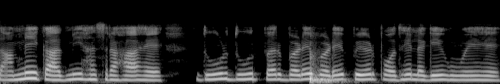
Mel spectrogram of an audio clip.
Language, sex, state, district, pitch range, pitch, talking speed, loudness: Hindi, female, Bihar, Vaishali, 210-230 Hz, 220 Hz, 155 wpm, -19 LUFS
